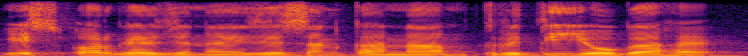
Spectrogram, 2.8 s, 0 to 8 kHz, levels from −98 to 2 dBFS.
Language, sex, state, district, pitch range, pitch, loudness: Hindi, male, Jharkhand, Ranchi, 125-140 Hz, 130 Hz, -16 LUFS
